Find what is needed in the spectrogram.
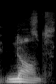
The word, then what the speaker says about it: Nantes: I always pronounce that one Nantes. incorrectly. Nantes. Thank you.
